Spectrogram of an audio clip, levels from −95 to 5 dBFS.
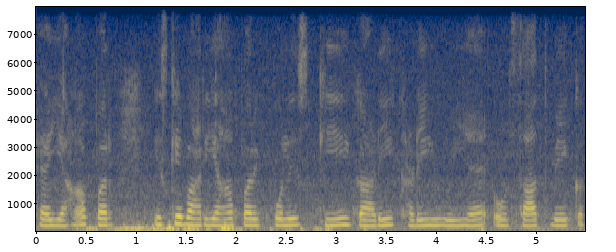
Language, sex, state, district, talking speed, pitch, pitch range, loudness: Hindi, female, Himachal Pradesh, Shimla, 185 wpm, 220 Hz, 215-230 Hz, -16 LUFS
